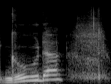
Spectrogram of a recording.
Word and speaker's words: Gouda: Everyone around the world is going to say Gouda, which would sound normal to anyone around the world. So that's kind of the normal standard way of saying it if you are not Dutch.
